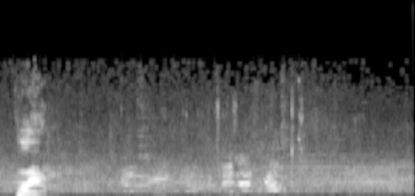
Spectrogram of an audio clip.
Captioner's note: yelling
